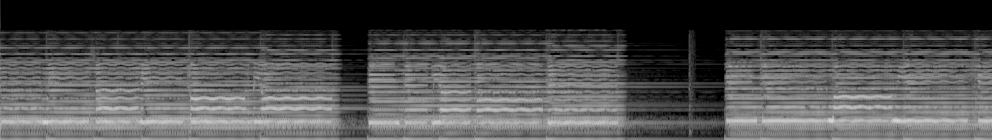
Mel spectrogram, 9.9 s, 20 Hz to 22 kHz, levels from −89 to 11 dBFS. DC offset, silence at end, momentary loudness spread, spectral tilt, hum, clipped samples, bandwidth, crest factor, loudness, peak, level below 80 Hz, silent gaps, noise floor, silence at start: 4%; 0 s; 5 LU; -3 dB/octave; none; under 0.1%; 10 kHz; 14 dB; -16 LUFS; -2 dBFS; -50 dBFS; none; -48 dBFS; 0 s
